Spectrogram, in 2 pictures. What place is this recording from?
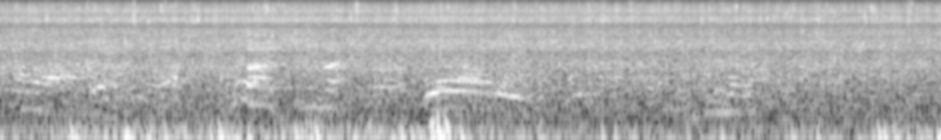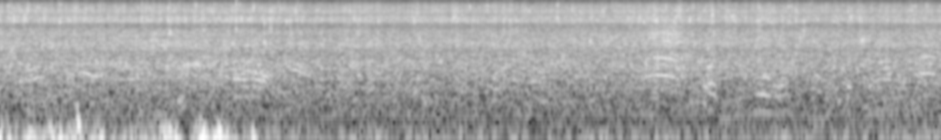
park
